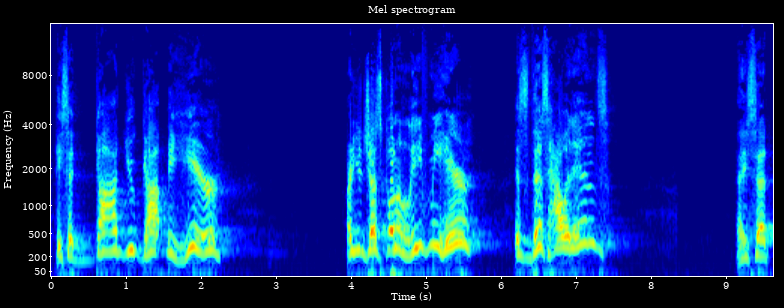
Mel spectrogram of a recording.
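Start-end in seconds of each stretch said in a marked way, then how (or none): 0.6-7.5 loud, high desperate plea; anguished retold cry, drawn out; crying out to God. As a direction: imitate a man at rock bottom yelling up to heaven. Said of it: "I cried out to God".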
